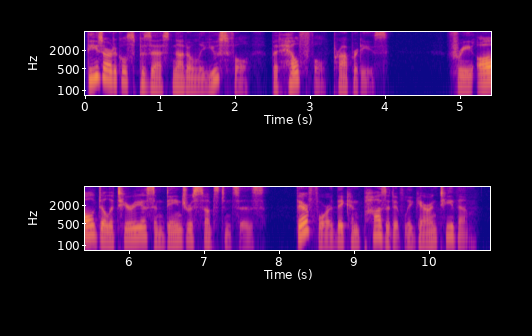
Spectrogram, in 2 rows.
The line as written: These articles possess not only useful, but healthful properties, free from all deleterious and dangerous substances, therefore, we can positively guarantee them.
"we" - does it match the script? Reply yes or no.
no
